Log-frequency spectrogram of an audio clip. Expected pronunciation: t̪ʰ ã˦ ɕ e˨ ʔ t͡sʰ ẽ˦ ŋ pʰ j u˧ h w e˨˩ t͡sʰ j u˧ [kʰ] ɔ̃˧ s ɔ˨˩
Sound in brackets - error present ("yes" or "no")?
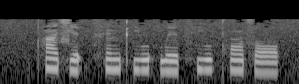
no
